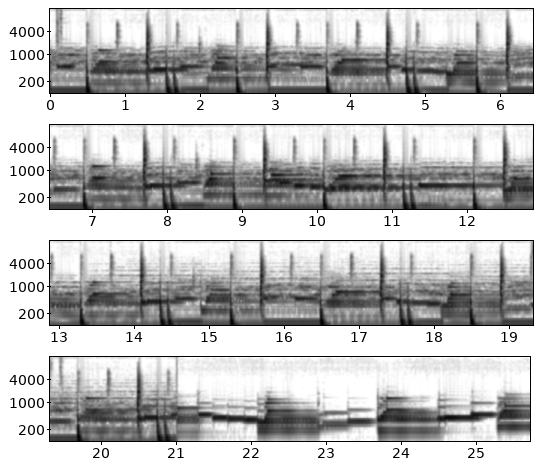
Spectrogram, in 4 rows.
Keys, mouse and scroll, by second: 0.4 click, 0.7 g, 1.4 middle click, 1.9 click, 2.2 g, 3.6 click, 4.0 g, 4.8-5.1 scroll up 1, 5.1-6.2 middle drag, 6.2 g, 7.8 scroll down 2, 8.0 middle click, 8.5 Tab, 8.9-10.8 middle drag, 10.8-11.1 scroll up 3, 11.1-12.3 middle drag, 12.3 Tab, 12.8-15.5 middle drag, 15.5 click, 15.9 g, 16.9 click, 17.1 g, 17.6 click, 17.9 g, 18.6 click, 19.0 g, 20.0 click, 20.3 g, 21.4 drag, 21.9 g, 22.5 click, 22.8 g, 23.6 a, 25.4 ctrl+t.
